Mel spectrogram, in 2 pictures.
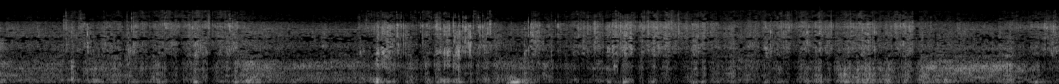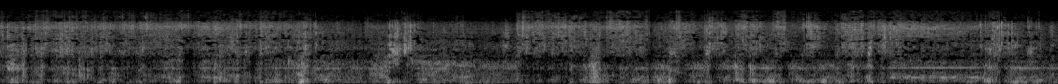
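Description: Shark vacuum cleaner sucking up a pile of fluff, popcorn kernels and craft bits from carpet: a steady rush of air with constant rattling and clicking as the debris is pulled up the wand, louder in surges as it bites into the pile.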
